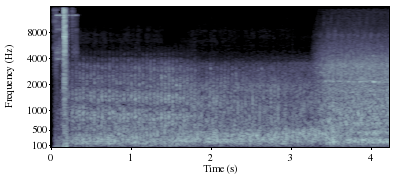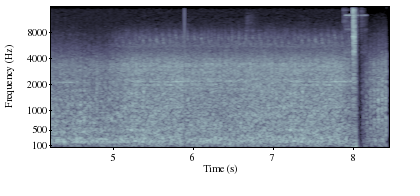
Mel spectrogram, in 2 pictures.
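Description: MV-22 Osprey tiltrotor aircraft flying overhead in formation, giving a steady drone of rotors and engines. A sharp loud hit comes right at the start, and the sound turns brighter about three seconds in.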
